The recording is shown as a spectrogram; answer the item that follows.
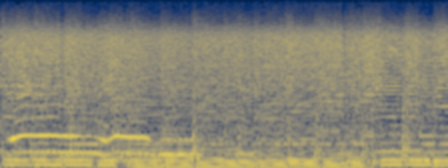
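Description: Home-recorded rock band playing, with electric guitar over bass guitar and drums. A held lead note bends about a second in and fades out soon after.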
